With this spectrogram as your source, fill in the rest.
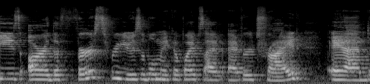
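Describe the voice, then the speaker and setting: A woman at a fairly quick pace, with ordinary pitch variation and audible room echo. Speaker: travel vlogger. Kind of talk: tutorial. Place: home room.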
